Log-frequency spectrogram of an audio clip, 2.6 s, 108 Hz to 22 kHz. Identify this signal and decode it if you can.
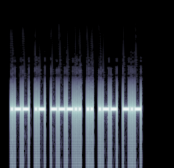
Morse code, heard as a keyed tone, about 40 wpm, 700 Hz. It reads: WA8IWK
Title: Call Signs - 40wpm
